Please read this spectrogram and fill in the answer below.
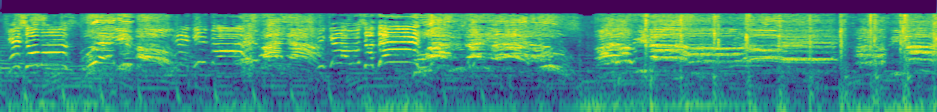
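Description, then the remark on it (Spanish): The Spanish women's national football team cheering and celebrating reaching the Copa Algarve final, loud, with overlapping shouts, whoops and high-pitched yells sustained throughout without pause. “Venimos cargados de buenas noticias hoy porque el fútbol femenino está de fiesta y así suena esa fiesta.”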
